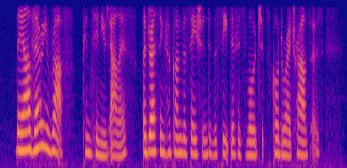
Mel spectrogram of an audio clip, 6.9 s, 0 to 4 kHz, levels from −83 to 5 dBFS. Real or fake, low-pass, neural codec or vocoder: fake; 3.6 kHz; codec, 16 kHz, about 1 kbps, DyCAST, with the encoder's durations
